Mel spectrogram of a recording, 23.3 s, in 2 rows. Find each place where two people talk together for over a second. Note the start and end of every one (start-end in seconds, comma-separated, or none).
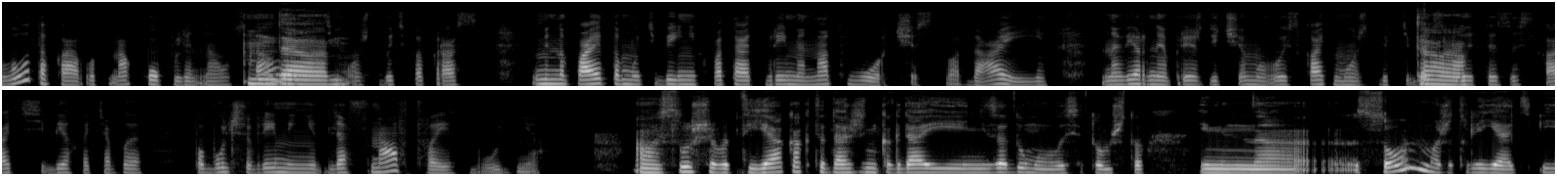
none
